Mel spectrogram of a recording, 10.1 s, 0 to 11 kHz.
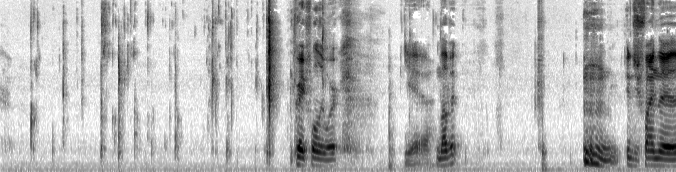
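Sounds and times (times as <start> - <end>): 
person drinking water from a glass: 0.4 - 4.0
speech: 4.4 - 5.4, 6.1 - 7.0, 8.8 - 10.1.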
